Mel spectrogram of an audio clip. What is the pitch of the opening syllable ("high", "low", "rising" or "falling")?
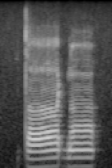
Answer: rising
